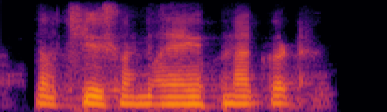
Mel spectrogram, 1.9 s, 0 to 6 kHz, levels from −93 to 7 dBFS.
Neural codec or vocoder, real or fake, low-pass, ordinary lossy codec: codec, 16 kHz in and 24 kHz out, 0.6 kbps, FireRedTTS-2 codec; fake; 5.4 kHz; Opus, 24 kbps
